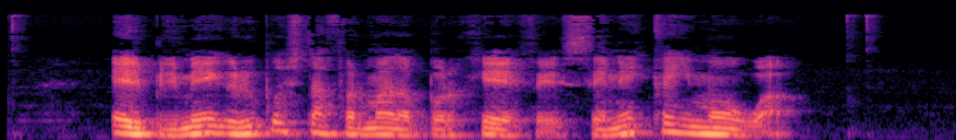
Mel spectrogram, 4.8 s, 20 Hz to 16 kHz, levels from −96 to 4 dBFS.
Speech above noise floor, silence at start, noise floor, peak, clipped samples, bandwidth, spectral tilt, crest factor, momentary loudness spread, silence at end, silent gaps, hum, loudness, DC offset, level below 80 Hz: 37 dB; 0.55 s; -59 dBFS; -2 dBFS; under 0.1%; 11.5 kHz; -7.5 dB/octave; 20 dB; 11 LU; 0.85 s; none; none; -23 LUFS; under 0.1%; -60 dBFS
